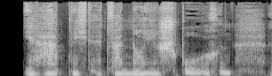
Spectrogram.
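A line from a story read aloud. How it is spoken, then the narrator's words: Whispered aside. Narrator (German): setzte sie flüsternd hinzu, damit Madame Pomfrey nichts hörte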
